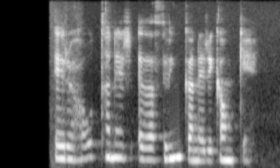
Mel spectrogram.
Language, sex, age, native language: Icelandic, female, 20-29, Icelandic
